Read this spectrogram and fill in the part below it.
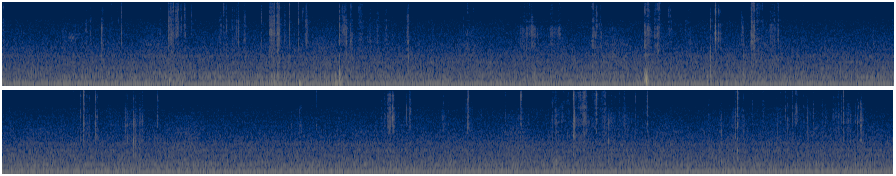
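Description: Paper pieces rustle and tap as a hand arranges them on a table.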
